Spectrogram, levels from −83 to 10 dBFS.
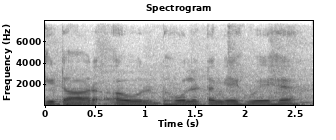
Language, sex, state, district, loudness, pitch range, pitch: Hindi, male, Uttar Pradesh, Shamli, -13 LUFS, 120-125 Hz, 125 Hz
